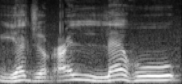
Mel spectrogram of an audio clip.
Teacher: یجعل میں لام ساکن، اس سے لہو کی لام کے ساتھ ملائیں گے اور لام کی آواز کو ادا کیا جائے گا۔ یجعل لہو، ہا الٹا پیش ہے ہا کے اوپر، اسے 1 الف کی مقدار کھینچ کر پڑھیں گے۔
